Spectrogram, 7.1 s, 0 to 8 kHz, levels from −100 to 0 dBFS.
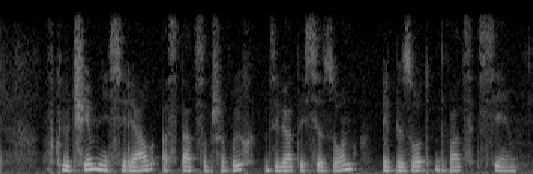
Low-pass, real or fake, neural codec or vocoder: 7.2 kHz; real; none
